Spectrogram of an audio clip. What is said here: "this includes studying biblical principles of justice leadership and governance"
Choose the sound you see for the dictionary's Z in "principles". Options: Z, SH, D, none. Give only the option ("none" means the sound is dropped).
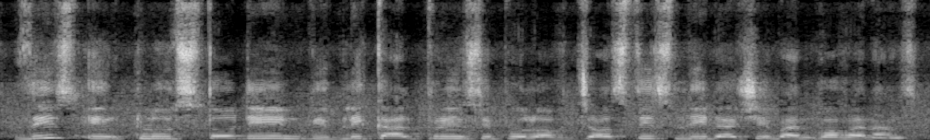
none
